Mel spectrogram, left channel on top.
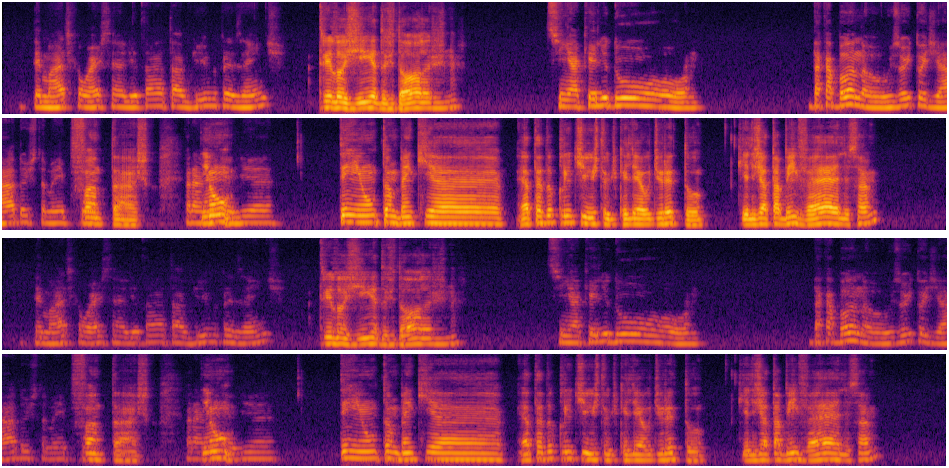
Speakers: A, on the left; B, on the left.
A: Temática western ali tá, tá vivo, presente.
B: Trilogia dos dólares, né?
A: Sim, aquele do. Da Cabana, Os Oito Odiados também,
B: Fantástico.
A: pô. Pra
B: Tem
A: mim
B: um,
A: ali é.
B: tem um também que é, é até do Clint Eastwood, que ele é o diretor. Que ele já tá bem velho, sabe?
